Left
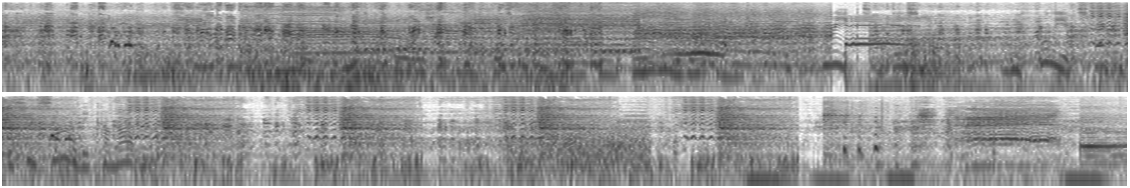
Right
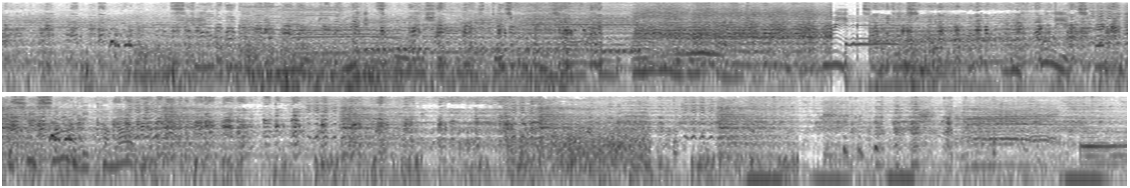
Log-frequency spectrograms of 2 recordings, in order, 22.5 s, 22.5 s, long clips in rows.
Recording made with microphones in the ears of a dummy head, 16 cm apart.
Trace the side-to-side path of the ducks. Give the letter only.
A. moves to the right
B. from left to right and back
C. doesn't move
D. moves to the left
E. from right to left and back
A.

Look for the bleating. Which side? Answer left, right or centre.
left.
